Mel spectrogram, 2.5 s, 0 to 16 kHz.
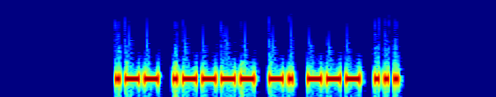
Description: Morse code, heard as a keyed tone, about 45 wpm, 700 Hz. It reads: W1NOS
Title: USA Call Signs - 5 Characters - Repeated 2x - 50wpm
